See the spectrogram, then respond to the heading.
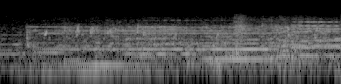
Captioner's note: none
